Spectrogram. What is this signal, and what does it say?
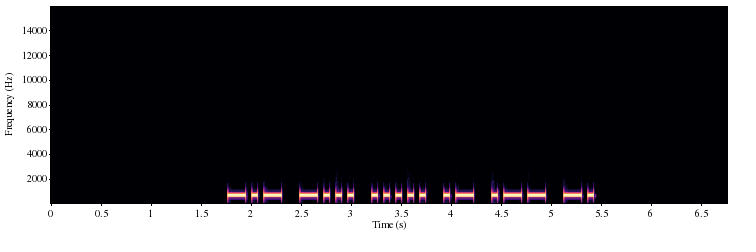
Morse code, heard as a keyed tone, about 20 wpm, 700 Hz. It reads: KB5AWN
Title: USA Call Signs - 6 Characters - Repeated 3x - 20wpm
